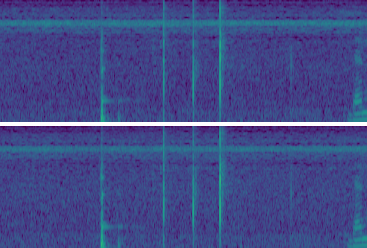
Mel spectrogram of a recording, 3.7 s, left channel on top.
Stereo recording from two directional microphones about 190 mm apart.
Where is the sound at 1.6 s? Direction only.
10° right (ahead or behind).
